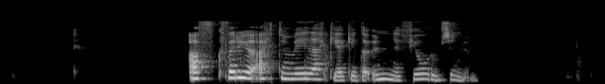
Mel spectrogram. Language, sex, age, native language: Icelandic, female, 30-39, Icelandic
